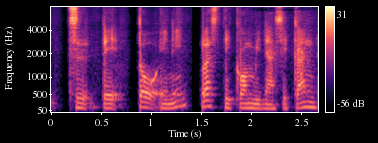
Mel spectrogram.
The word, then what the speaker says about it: tsu: Yaitu chi dan tsu. Chi dan tsu. Ya, dua huruf ini kalian harus ingat, ya. Dan harus kalian hafal, ya. Jangan kalian menyebutkan ti sama tu ya, karena dalam bahasa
